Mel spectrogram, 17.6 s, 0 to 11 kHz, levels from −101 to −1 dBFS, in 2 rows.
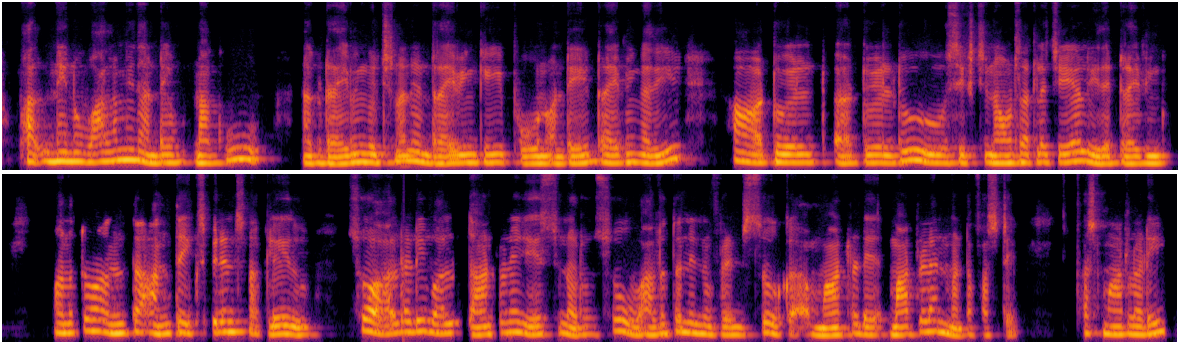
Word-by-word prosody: Wall 175 Hz, -2 st, -1 dB
నేను 180 Hz, -1 st, +5 dB
వాళ్ళ 175 Hz, +2 st, 0 dB
మీద 205 Hz, -1 st, +5 dB
అంటే, 150 Hz, +1 st, +2 dB, 0.2 s
నాకూ, 150 Hz, +7 st, -1 dB, 0.5 s
నాకు 145 Hz, 0 st, +1 dB
డ్రైవింగ్ 145 Hz, +5 st, +3 dB
వచ్చినా 155 Hz, 0 st, -2 dB
నేను 170 Hz, -4 st, +3 dB
డ్రైవింగ్‌కి 155 Hz, +3 st, +2 dB, 0.2 s
పోను. 140 Hz, +1 st, +2 dB
అంటే 135 Hz, +1 st, 0 dB, 0.2 s
డ్రైవింగ్ 155 Hz, +1 st, 0 dB
అది 150 Hz, +4 st, +3 dB, 0.5 s
ఆహ్, 170 Hz, -3 st, +2 dB
12 155 Hz, -1 st, +3 dB, 0.2 s
ఆహ్, 145 Hz, -1 st, -1 dB
12-16 150 Hz, -2 st, 0 dB
అవర్స్ 150 Hz, +2 st, +2 dB
అట్లా 160 Hz, +1 st, -4 dB
చేయాలి 175 Hz, +2 st, +1 dB
ఇదే 140 Hz, 0 st, +1 dB
డ్రైవింగ్. 140 Hz, +1 st, +2 dB, 0.5 s
మనతో 190 Hz, +4 st, 0 dB
అంత 180 Hz, 0 st, +3 dB, 0.2 s
అంత 175 Hz, +1 st, 0 dB
ఎక్స్పీరియన్స్ 205 Hz, +2 st, -1 dB
నాకు -, -, -7 dB
లేదు. 165 Hz, -3 st, +2 dB, 0.4 s
సో, -, -, -12 dB, 0.2 s
ఆల్రెడీ 205 Hz, +3 st, -1 dB
వాళ్ళు 180 Hz, +1 st, -1 dB
దాంట్లోనే 175 Hz, +7 st, -1 dB
చేస్తున్నారు. 155 Hz, -1 st, -2 dB
సో, -, -, -7 dB, 0.2 s
వాళ్ళతో 160 Hz, +5 st, -1 dB
నేను 175 Hz, -3 st, +1 dB
ఫ్రెండ్స్‌తో 150 Hz, +2 st, -3 dB
ఒక -, -, -6 dB, 0.3 s
మాట్లాడే 150 Hz, +2 st, 0 dB, 0.2 s
మాట్లాడాను 200 Hz, +8 st, -1 dB
అనమాట 155 Hz, -6 st, 0 dB
ఫస్టే. 145 Hz, 0 st, -9 dB, 0.5 s
ఫస్ట్ 180 Hz, 0 st, -7 dB
మాట్లాడి, 160 Hz, +2 st, +1 dB
155 Hz, 155 wpm, -23 LUFS, 150-180 Hz, 0.5 s, నేను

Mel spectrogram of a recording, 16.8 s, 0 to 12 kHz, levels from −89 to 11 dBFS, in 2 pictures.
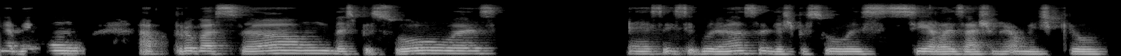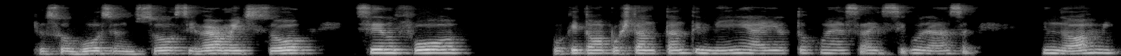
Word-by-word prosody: tem 160 Hz, -, -6 dB
a -, -, -3 dB
ver 150 Hz, 0 st, -7 dB
com 165 Hz, -1 st, -1 dB, 0.4 s
aprovação 160 Hz, +3 st, -3 dB
das 150 Hz, -1 st, -4 dB
pessoas, 165 Hz, +3 st, -3 dB, 1.0 s
essa 145 Hz, -1 st, -5 dB
insegurança 150 Hz, +2 st, -3 dB
das 140 Hz, -1 st, -2 dB
pessoas 145 Hz, 0 st, -2 dB
se 150 Hz, -, -3 dB
elas 145 Hz, 0 st, -1 dB
acham 140 Hz, +1 st, -2 dB
realmente 145 Hz, 0 st, -4 dB
que 145 Hz, -, -9 dB
eu 140 Hz, 0 st, 0 dB, 0.4 s
que -, -, -9 dB
eu -, -, -4 dB
sou 145 Hz, 0 st, -1 dB
boa, 155 Hz, +3 st, +4 dB
se 160 Hz, -1 st, -3 dB
eu -, -, -5 dB
não 140 Hz, -, -2 dB
sou, 170 Hz, +5 st, +1 dB
se 175 Hz, -1 st, -4 dB
realmente 170 Hz, +1 st, +4 dB
sou, 180 Hz, +2 st, +4 dB, 0.3 s
se 200 Hz, -, +3 dB
eu 200 Hz, -, +9 dB
não 200 Hz, -, +7 dB
for, 195 Hz, 0 st, +6 dB, 0.6 s
por 160 Hz, -, -7 dB
que 180 Hz, -, +4 dB
estão 185 Hz, 0 st, +4 dB
apostando 180 Hz, 0 st, +2 dB
tanto 180 Hz, +2 st, 0 dB
em 185 Hz, -, +4 dB
mim, 180 Hz, +3 st, +2 dB
aí 175 Hz, 0 st, 0 dB
eu 175 Hz, -, -3 dB
tô 185 Hz, 0 st, -5 dB
com 190 Hz, 0 st, -6 dB
essa 180 Hz, 0 st, -3 dB
insegurança 170 Hz, -, -4 dB, 0.5 s
enorme. 190 Hz, +3 st, +1 dB
165 Hz, 165 wpm, -23 LUFS, 150-180 Hz, 1.0 s, eu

